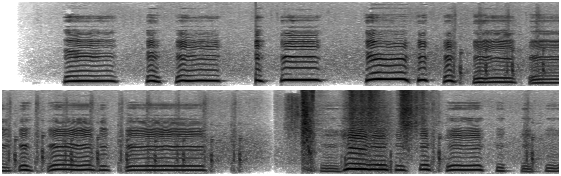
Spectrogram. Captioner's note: villager humming the theme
